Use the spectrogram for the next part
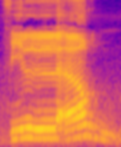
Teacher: Bila mati pada dhan, kedengarankan bunyi istitalah dia, iaitu memanjangkan bunyi dia.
